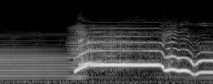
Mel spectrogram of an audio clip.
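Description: A small accordion holds a chord; about three-quarters of a second in, the chord stops and a woman's loud yodel takes over on one long high note, then breaks downward in steps near the end.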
